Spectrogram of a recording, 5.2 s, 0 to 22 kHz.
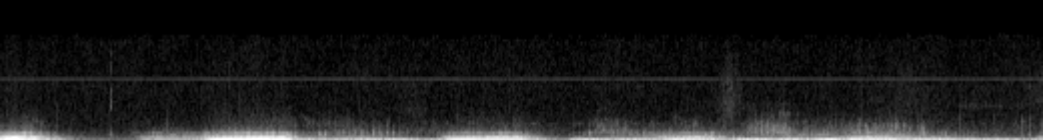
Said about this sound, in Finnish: Ne tulevat koko ajan lähemmäksi. Leijonat, 5 metrin päässä.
